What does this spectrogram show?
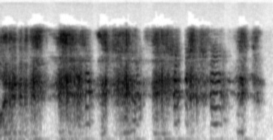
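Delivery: very high shrieking cackle; evil cackle. Acted. GM's undead skull ends its threat, shrieking evil cackle. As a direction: scream a maniacal laugh.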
